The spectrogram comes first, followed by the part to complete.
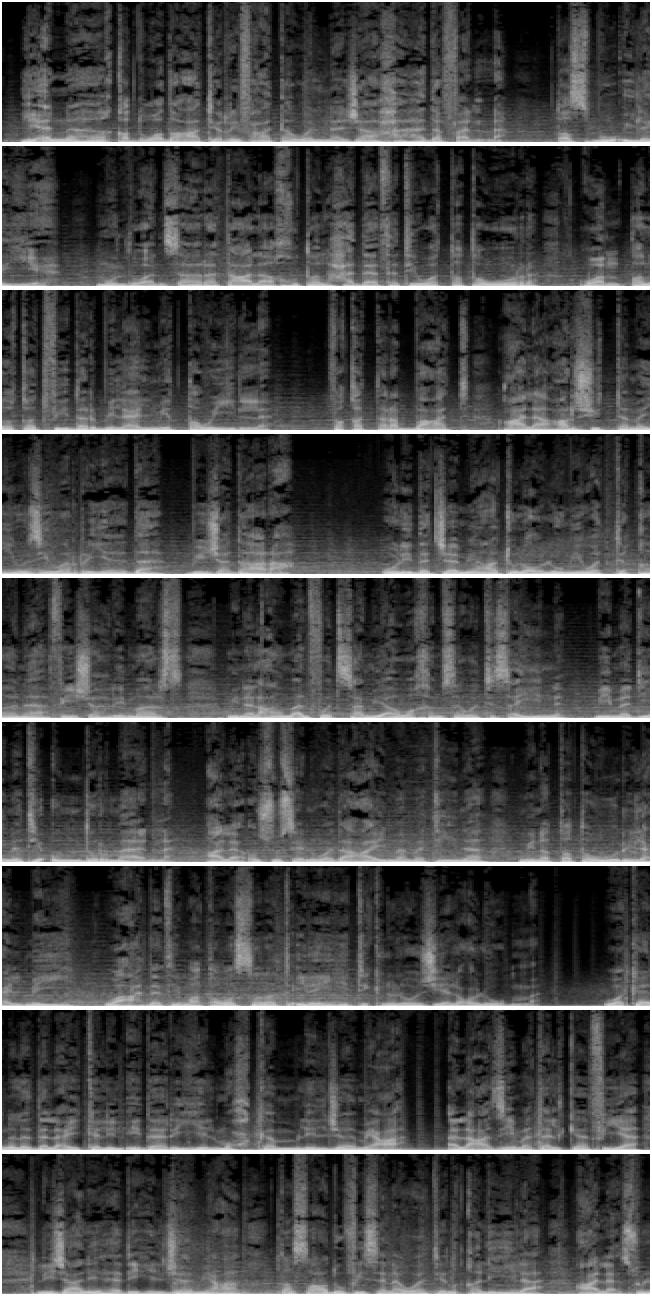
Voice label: arabic voice over male narrator

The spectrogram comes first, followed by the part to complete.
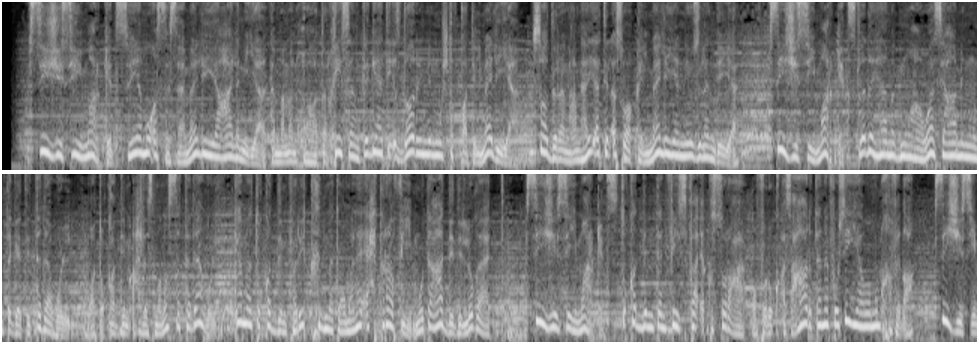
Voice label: arabic voice over male commercial

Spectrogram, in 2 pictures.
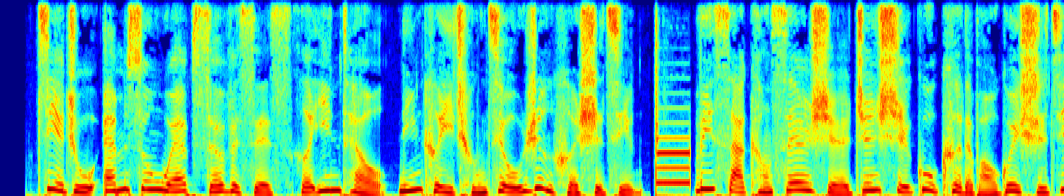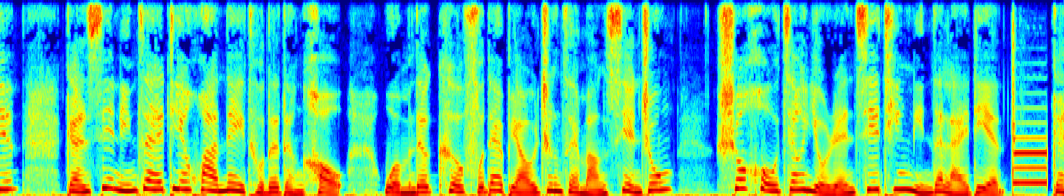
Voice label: chinese voice over female ivr

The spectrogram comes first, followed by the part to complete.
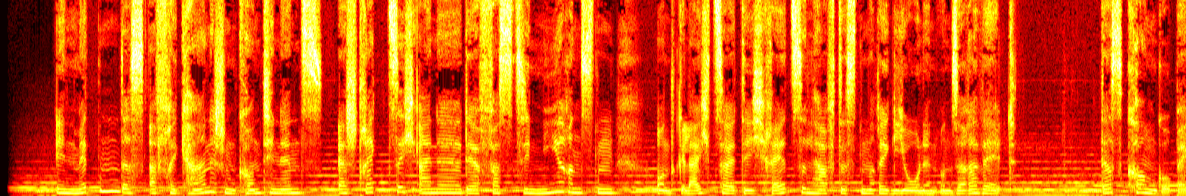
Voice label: german voice over female documentary

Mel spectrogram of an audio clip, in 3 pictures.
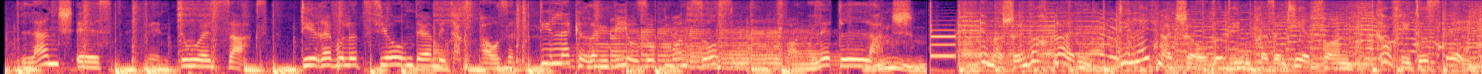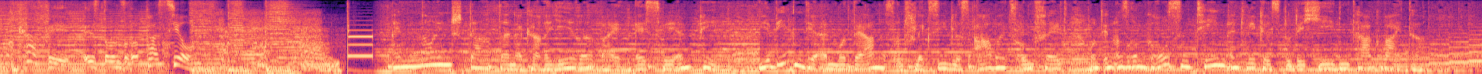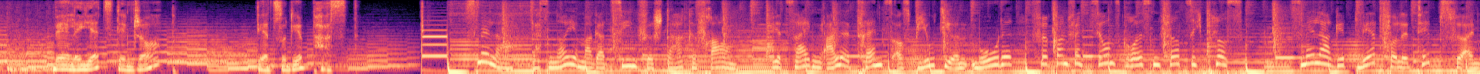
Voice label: german voice over female commercial

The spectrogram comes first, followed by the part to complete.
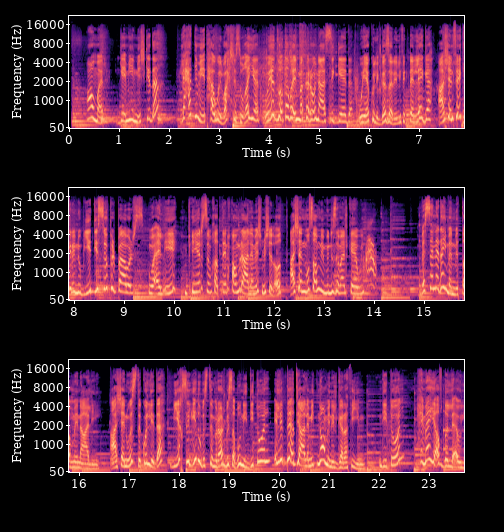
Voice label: arabic voice over female commercial

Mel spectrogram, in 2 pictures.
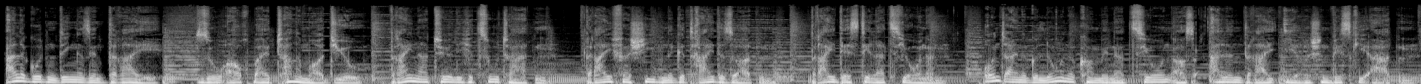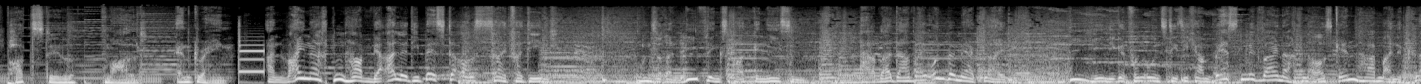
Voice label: german voice over male commercial

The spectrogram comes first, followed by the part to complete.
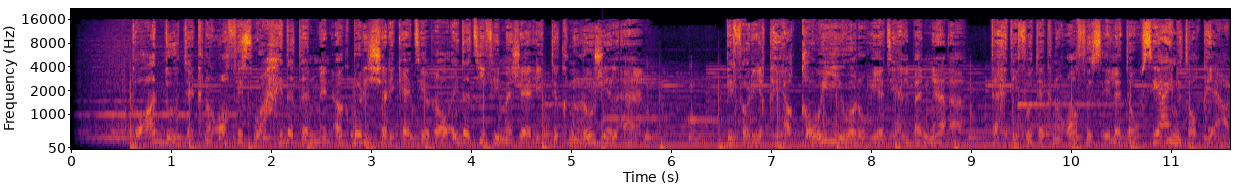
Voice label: arabic voice over male narrator

